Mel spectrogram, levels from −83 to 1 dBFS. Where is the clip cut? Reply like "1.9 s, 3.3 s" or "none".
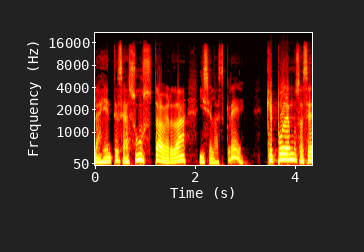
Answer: none

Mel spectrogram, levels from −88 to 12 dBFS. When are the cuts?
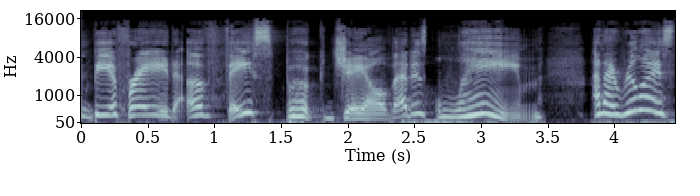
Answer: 2.6 s

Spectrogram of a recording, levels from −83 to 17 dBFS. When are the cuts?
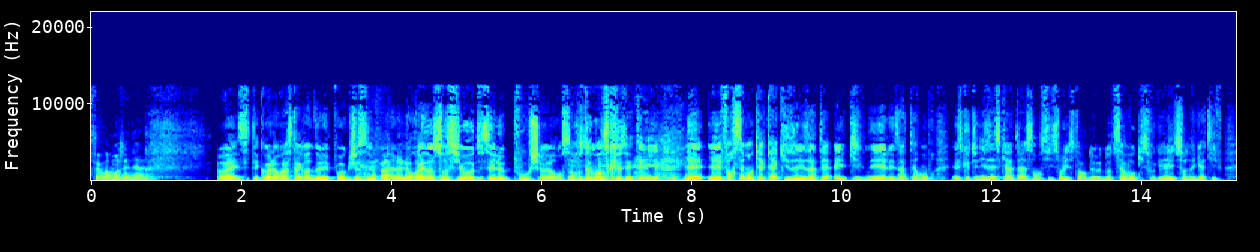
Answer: none

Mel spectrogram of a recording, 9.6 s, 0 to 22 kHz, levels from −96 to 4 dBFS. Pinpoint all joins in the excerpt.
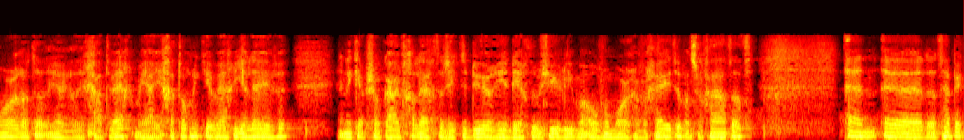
none

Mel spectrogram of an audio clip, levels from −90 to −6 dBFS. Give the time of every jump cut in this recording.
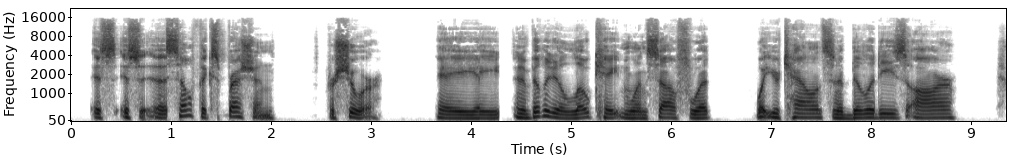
4.3 s

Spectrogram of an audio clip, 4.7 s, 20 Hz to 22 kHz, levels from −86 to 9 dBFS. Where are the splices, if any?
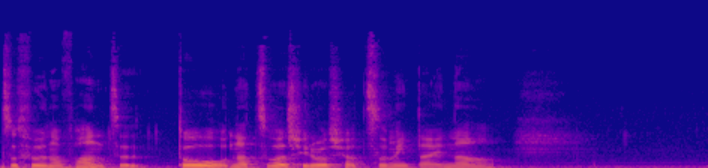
none

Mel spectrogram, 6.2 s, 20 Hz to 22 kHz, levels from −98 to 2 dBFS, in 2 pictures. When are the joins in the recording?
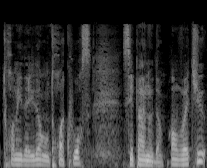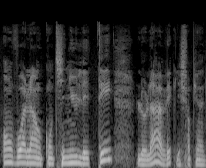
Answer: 2.5 s

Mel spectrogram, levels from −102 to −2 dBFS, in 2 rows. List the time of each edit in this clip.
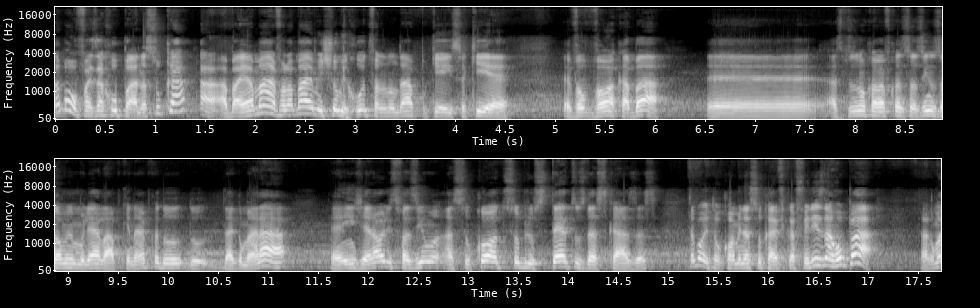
1.5 s, 15.2 s

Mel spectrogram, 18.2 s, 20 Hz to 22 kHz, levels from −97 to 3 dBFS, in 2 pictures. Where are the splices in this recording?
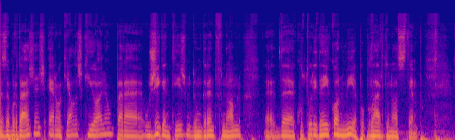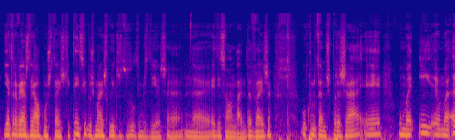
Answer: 9.0 s

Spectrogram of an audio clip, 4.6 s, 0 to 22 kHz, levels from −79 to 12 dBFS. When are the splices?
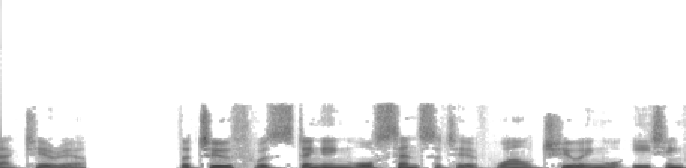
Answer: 1.0 s

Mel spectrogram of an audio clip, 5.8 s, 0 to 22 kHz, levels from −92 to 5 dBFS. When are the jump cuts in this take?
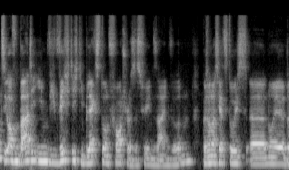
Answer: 4.0 s

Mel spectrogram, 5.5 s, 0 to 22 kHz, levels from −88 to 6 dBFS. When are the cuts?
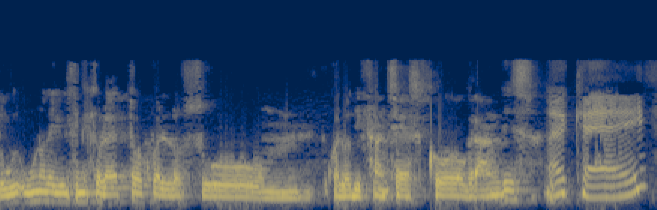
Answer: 4.6 s

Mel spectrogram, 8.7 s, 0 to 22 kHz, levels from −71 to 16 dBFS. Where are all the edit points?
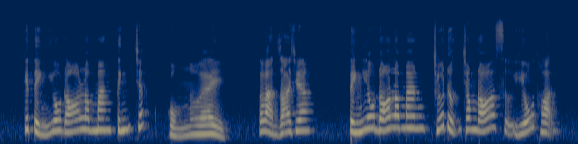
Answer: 2.3 s, 6.4 s

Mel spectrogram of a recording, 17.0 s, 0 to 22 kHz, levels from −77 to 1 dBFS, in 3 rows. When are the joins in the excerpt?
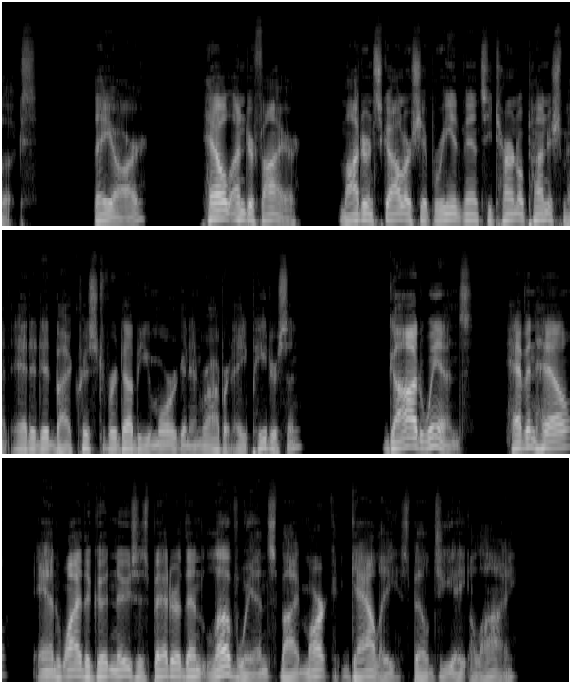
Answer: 16.0 s

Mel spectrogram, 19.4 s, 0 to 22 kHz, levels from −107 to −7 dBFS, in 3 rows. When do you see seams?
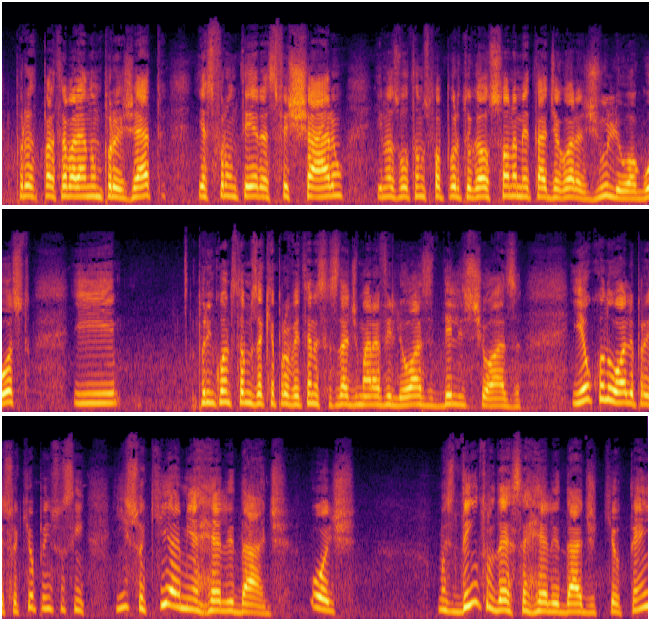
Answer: none

